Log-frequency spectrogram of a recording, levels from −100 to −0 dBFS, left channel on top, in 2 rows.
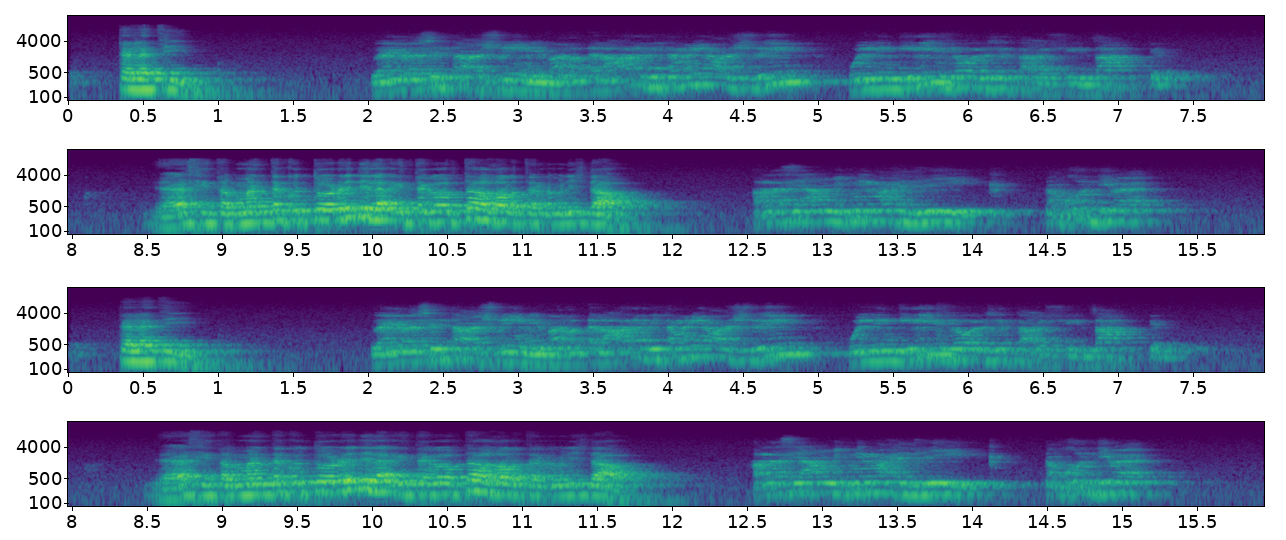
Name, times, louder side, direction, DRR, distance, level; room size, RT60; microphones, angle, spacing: voice 1, 0.3-0.8 8.5-11.7, left 1 dB, 85° left, 2.6 m, -27 dB
voice 2, 2.0-7.3 12.5-14.2 14.5-15.1, right 1 dB, 45° right, 3.5 m, -37 dB
8.3 x 6.2 x 5.3 m
head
